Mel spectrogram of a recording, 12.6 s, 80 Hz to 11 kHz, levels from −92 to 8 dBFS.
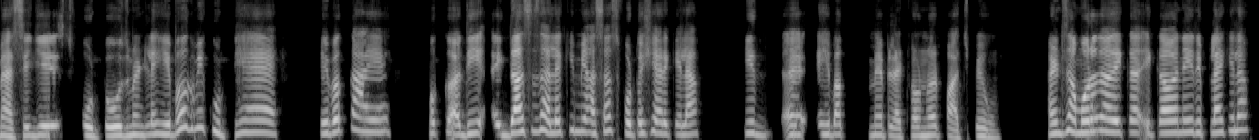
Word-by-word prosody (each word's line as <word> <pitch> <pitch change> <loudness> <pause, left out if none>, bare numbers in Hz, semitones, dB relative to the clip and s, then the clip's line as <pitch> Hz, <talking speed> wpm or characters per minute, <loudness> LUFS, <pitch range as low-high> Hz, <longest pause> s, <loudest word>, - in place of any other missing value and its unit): Messages, 205 +3 +1 0.2
photos 200 +1 +3
म्हटले, 225 +1 -1
हे 235 - +2
बघ 380 +1 +1
मी 385 +2 -1
कुठे 260 - -5
आहे? 275 -1 +1 0.5
हे 255 - 0
बघ 280 +2 +5
काय 300 -4 +1
आहे? 280 +1 -4 0.4
मग 250 - -4
कधी 230 +3 +2 0.2
एकदा 230 +5 +8
असं 290 +1 0
झालं, 270 -5 +2
की 325 - -7
मी 295 -1 -2
असाच 285 +4 -2
फोटो 245 0 0
शेअर 260 -4 +1
केला, 230 +1 0 0.5
की 260 - -1 0.3
अ, 220 - -3 0.3
हे 235 - -2
बघ, 230 0 +1 0.3
मै 215 - -1
प्लॅटफॉर्म 200 +1 -2
नंबर 210 +1 +1
5 160 - -2
पे 195 - -2
हूं. 165 -4 -3 0.5
आणि 245 +1 +2
समोरून 285 0 +5
एका 275 0 +3
एकाने 275 +4 +2
रिप्लाय 270 0 0
केला, 310 +2 -3
255 Hz, 185 wpm, -22 LUFS, 215-280 Hz, 0.5 s, एकदा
